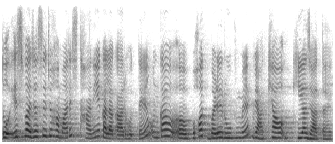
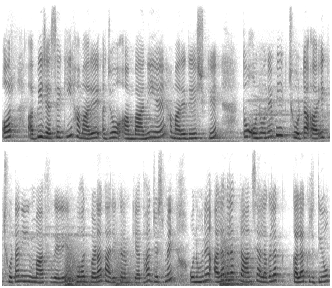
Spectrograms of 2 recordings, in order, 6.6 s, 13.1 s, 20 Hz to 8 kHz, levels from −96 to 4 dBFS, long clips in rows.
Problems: constant background noise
